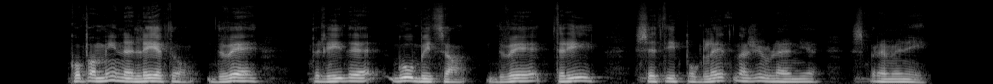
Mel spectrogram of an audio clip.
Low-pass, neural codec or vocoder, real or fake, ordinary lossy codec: 19.8 kHz; none; real; none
